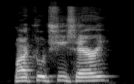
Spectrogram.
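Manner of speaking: words run closer together. Told to repeat the phrase closer together, saying it with the words run together. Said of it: "Say it a little, little closer together".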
